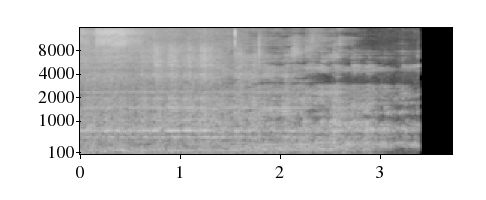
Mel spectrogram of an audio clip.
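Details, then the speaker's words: 18,000 BTU split air conditioner condenser working forced without heat exchange or circulation: loud, harsh roar with uneven metal-on-metal clatter about three knocks a second, compressor banging on failed mounts (coxins). "o que aconteceu o o o coxin aqui do compressor já era aí tá batendo aqui ferro com ferro bicho é uma zoada tremenda"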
